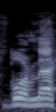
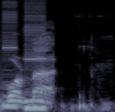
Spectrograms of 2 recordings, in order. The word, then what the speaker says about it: Bourmet: And yeah, no, it's Bourmet, guys. So, and I make sure he knows. And no disrespect, that's our guy. It's Sean Bourmet. So Bourmet.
